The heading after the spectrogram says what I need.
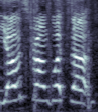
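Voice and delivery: high, loud hail to a viewer; calling out. Real, not acted. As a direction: call out an excited greeting.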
